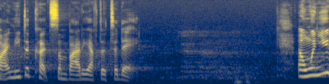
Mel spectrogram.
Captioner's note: audience laughing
